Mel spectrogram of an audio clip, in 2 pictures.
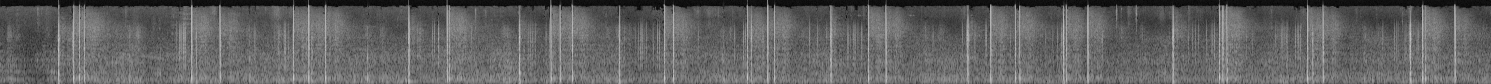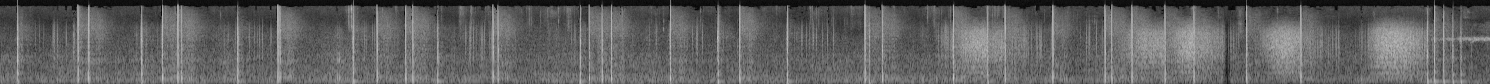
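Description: Aerial firework shells launching and bursting in a rapid, continuous barrage of booms, several a second, with stretches of hissing and crackle near the end.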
